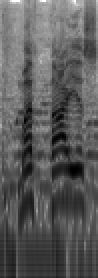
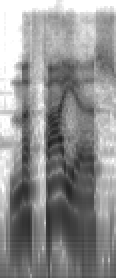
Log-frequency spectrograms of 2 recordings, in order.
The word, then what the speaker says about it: Matthias: too much about, but Matthias would be the British pronunciation. Oh, Correct German pronunciation is actually slightly different, but walang problema, as we say here in the Philippines. Matthias. Matthias.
